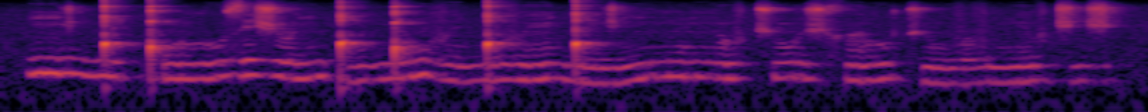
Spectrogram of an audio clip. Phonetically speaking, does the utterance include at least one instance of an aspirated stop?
no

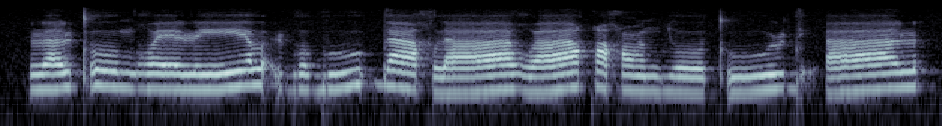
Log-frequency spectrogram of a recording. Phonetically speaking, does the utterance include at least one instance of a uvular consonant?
yes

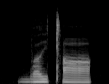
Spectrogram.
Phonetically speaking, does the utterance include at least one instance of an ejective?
yes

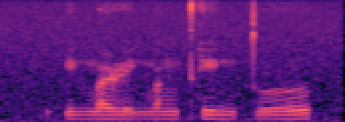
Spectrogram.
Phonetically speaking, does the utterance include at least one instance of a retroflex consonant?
yes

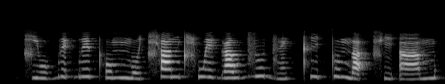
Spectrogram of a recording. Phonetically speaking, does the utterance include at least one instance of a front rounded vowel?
no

